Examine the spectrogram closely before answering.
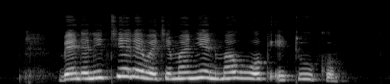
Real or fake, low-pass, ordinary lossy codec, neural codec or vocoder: real; 10.8 kHz; none; none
